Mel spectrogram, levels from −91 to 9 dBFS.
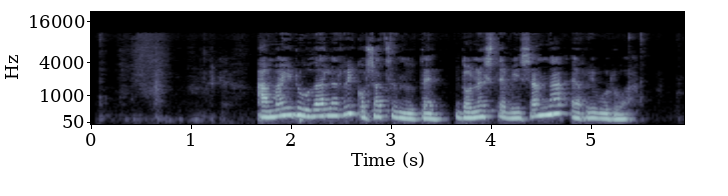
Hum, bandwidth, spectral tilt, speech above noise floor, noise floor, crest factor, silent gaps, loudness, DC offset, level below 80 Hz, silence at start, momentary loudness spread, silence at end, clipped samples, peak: none; 11.5 kHz; -6 dB/octave; 35 dB; -57 dBFS; 18 dB; none; -23 LUFS; under 0.1%; -62 dBFS; 0.6 s; 6 LU; 0.5 s; under 0.1%; -6 dBFS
